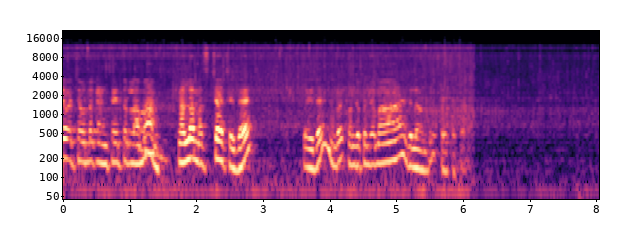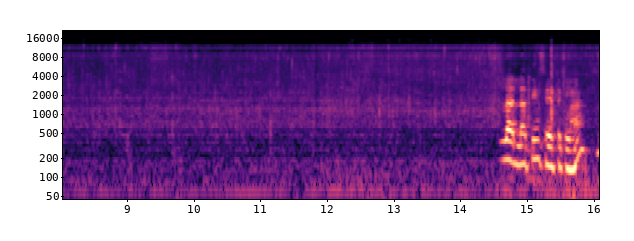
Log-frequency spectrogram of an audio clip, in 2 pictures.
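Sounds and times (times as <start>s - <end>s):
food sizzling in a pan: 0.0s - 16.0s
small crackles: 1.5s - 16.0s.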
